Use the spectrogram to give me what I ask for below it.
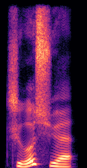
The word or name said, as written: zhe2 xue2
